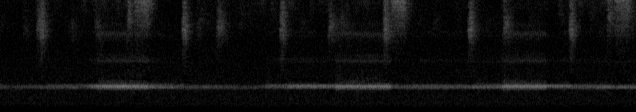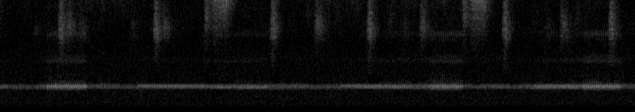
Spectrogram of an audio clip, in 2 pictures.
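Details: Warm summer night in Bulgaria with crickets chirping in the grass; an unbroken shrill trill rises and falls in loudness roughly every one to two seconds, with frequent faint high clicking chirps layered above.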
